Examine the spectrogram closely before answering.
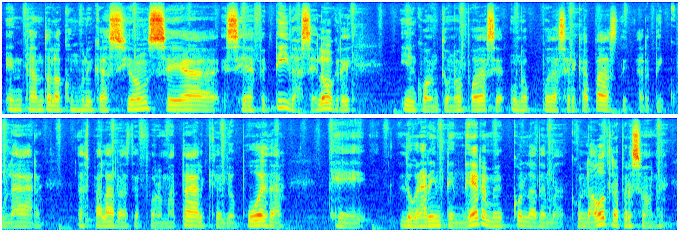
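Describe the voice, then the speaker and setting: Deliberate Dominican man, fairly high voice. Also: steady tone. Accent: Dominican Spanish. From Dominican Republic. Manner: deliberate, restarts phrases. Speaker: podcast panelist. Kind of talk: casual discussion.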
